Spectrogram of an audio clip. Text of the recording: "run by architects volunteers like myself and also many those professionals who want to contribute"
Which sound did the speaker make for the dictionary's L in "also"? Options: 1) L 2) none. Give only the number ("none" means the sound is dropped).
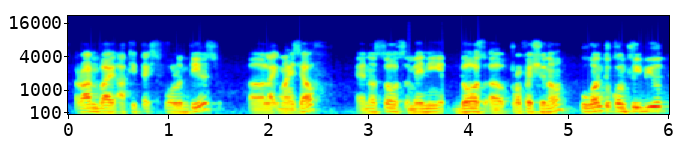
2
